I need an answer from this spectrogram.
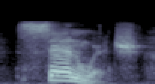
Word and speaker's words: sandwich: You may not pronounce the D when it comes between two consonants. And again, you hear this in words like sandwich or lands.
